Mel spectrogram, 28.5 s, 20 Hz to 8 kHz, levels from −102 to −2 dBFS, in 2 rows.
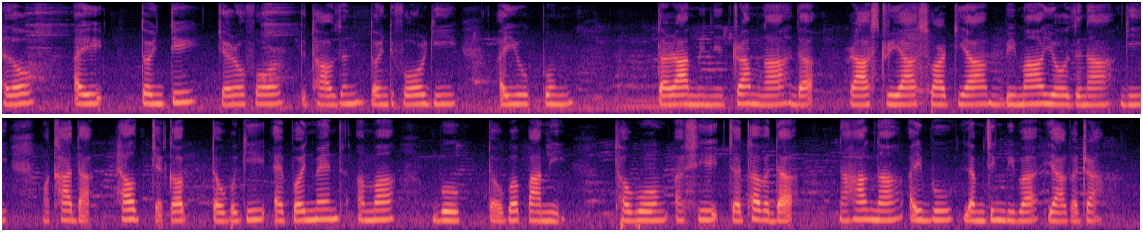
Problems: background conversations at intervals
